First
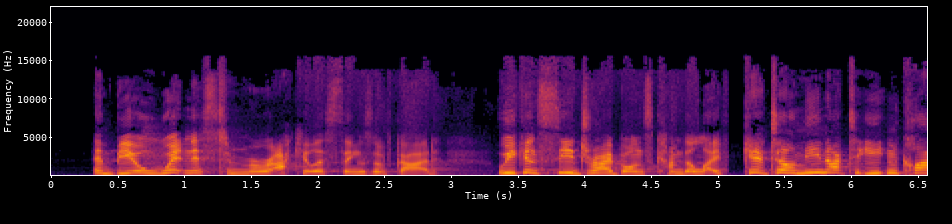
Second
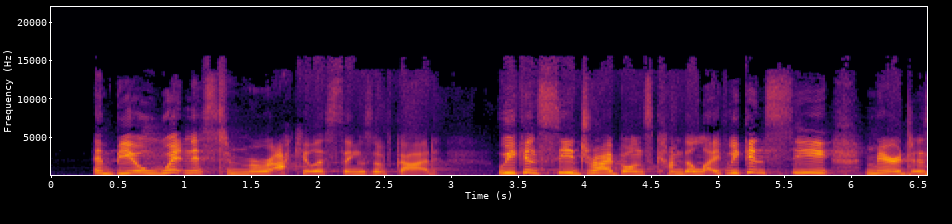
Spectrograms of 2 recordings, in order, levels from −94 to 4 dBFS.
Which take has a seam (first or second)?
first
